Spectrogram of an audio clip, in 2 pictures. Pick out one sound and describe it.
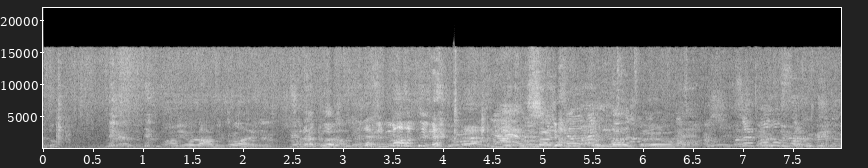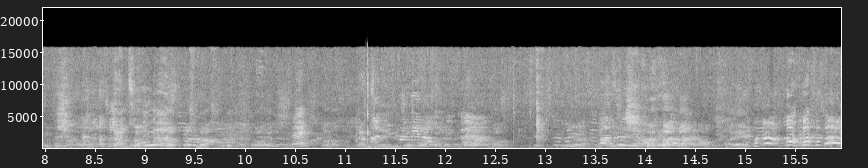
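Young women chat and laugh with animation, close by.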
